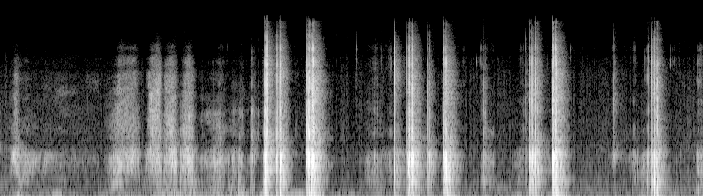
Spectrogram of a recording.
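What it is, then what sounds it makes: Leather sneaker with velcro straps. A black leather sneaker with velcro straps is held in one hand while fingers pull and rub the straps and the leather upper. This makes a series of short, crunchy scraping and peeling bursts, some soft and rustling and others sharp and bright, separated by brief silences.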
